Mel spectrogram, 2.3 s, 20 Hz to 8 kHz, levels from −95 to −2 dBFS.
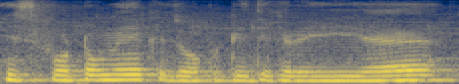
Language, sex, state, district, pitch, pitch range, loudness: Hindi, male, Uttar Pradesh, Shamli, 170 Hz, 160-175 Hz, -14 LUFS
